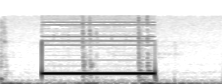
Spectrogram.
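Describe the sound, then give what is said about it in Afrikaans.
A telephone busy tone after a dropped phone call sounds once as a loud, steady electronic hum lasting about a second, then cuts off, leaving faint background noise with no talking. “Charles, jy's daar ek weet nie Charles is meer met ons nie.”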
